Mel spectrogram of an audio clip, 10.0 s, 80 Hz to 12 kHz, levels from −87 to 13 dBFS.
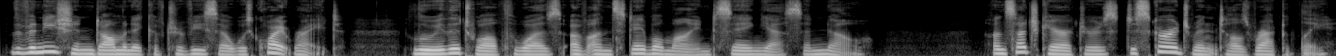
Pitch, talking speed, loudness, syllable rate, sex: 180 Hz, 150 wpm, -18 LUFS, 5.0 syllables/s, female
